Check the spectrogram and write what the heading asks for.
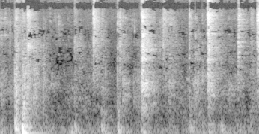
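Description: A German shepherd shaking and mauling a plush toy: a thump about a third of a second in, then a scatter of short rustling and knocking noises as she thrashes and chews it.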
